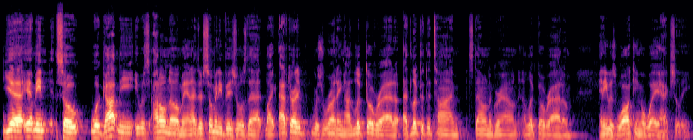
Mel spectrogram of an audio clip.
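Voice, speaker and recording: A man's voice: on the low side, fairly even intonation, normal speed, dark tone. A man who is a pastor, talking about faith in a reflective, earnest way as a podcast guest. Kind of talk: casual conversational interview.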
